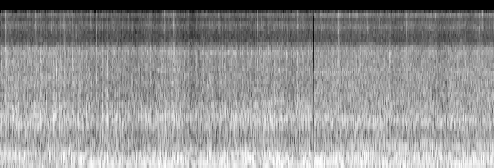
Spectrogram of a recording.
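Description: Electric countertop blender running steadily, blending watermelon and milk into a milkshake: a loud, even whirr over a steady low motor hum.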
